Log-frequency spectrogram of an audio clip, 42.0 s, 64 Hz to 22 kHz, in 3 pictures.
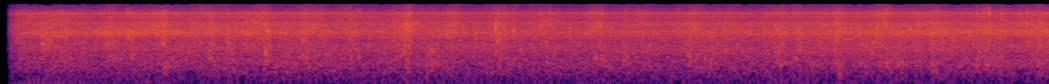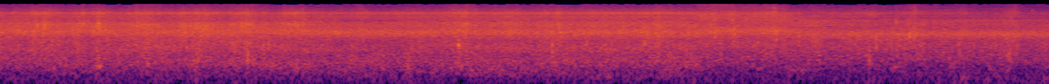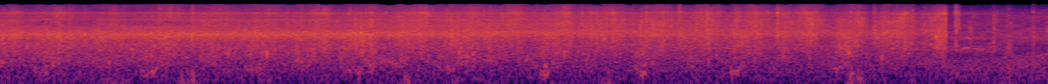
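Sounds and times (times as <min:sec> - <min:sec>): floodwater rushing: 0:00.1 - 0:41.9.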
